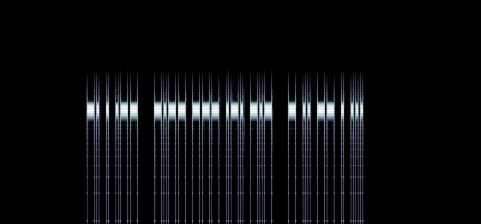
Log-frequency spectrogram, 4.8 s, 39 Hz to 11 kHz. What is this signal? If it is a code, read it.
Morse code, heard as a keyed tone, about 50 wpm, 700 Hz. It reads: NEW YORK TIMES
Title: Sets of 3 Words 50wpm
